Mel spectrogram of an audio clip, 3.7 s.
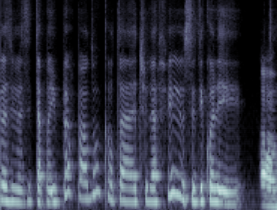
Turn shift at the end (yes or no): yes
